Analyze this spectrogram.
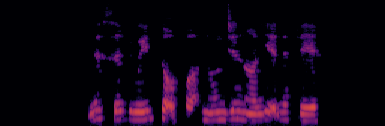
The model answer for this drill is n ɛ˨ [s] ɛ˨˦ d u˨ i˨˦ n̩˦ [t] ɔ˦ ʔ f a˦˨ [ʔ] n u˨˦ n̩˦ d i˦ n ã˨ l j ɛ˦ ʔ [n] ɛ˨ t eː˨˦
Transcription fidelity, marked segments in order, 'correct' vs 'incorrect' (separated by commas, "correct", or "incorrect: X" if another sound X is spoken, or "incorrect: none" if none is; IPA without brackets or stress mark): correct, correct, correct, correct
